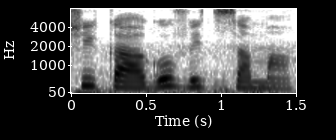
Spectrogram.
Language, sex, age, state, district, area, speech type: Punjabi, female, 18-30, Punjab, Rupnagar, urban, read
